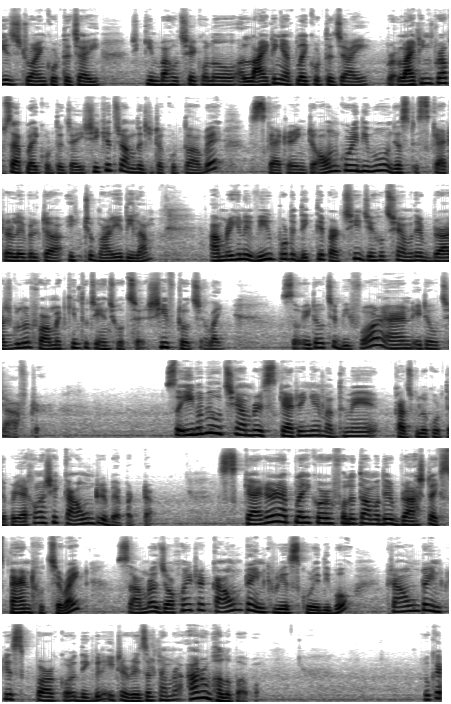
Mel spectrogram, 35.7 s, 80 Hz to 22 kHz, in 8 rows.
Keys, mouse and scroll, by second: 7.6 click, 13.4 click, 20.6 click, 21.1 ctrl+z, 28.9 ctrl+z.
